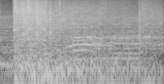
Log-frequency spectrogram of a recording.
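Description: Grenade explosion in a war video game: a loud, abrupt boom that bursts in and rolls into a heavy, sustained rumble before slowly easing off.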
